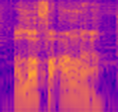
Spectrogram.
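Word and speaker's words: Alofaaga: Alofa anga.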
